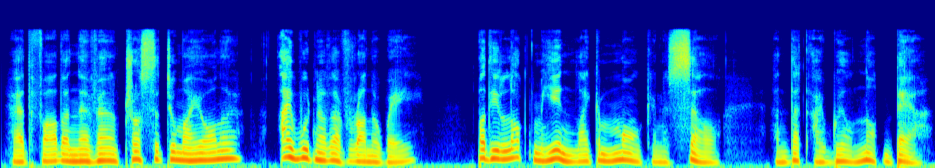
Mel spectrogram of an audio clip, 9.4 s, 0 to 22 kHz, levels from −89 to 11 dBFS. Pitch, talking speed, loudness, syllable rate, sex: 120 Hz, 190 wpm, -18 LUFS, 4.7 syllables/s, male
